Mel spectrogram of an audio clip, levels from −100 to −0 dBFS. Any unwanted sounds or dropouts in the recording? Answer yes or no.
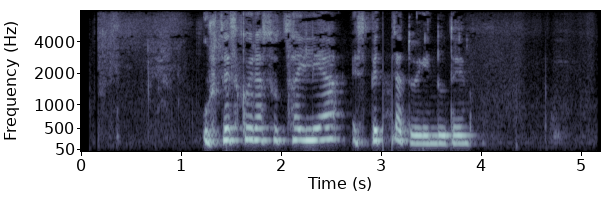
yes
